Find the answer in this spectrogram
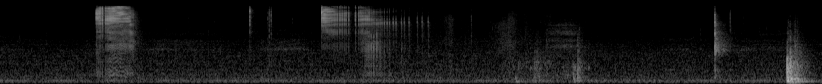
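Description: Plastic deco mesh rustling and scraping in short bursts as hands work it on a wire wreath frame, the loudest about a second in and a longer one about three seconds in, with a sharp click near the end.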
